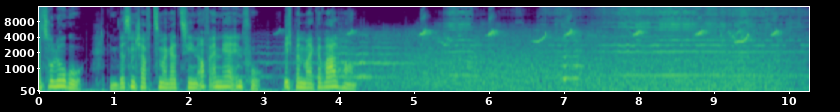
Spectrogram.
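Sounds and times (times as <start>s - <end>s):
speech: 0.0s - 4.4s
faint hissing outdoor background in summer: 0.0s - 10.2s
mosquito whining: 4.0s - 10.2s
short high bird chirps: 5.0s - 10.0s.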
